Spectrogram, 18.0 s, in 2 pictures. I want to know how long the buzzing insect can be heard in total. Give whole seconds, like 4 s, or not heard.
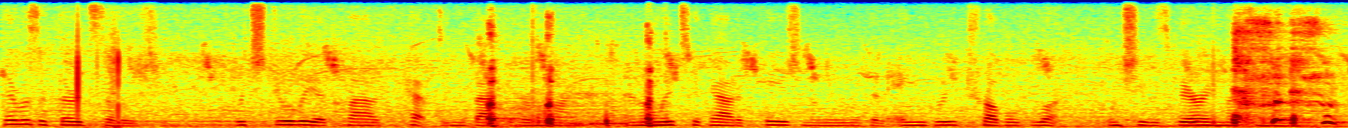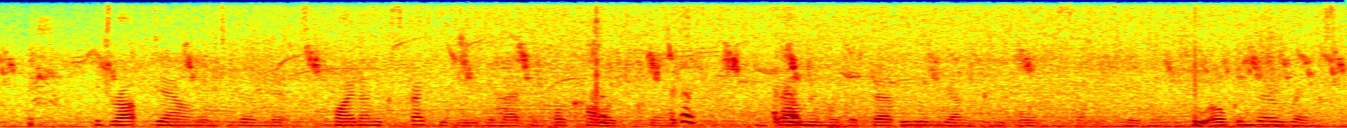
18 s.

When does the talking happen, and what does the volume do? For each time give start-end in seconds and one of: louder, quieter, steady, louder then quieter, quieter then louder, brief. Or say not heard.
0.0-8.8 steady
9.6-17.9 steady.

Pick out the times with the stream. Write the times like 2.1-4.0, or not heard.
not heard.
